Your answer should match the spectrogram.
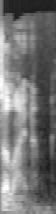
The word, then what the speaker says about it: Salina: And it's pronounced Salina? – In Salina. – In Salina. – In Salina, it's pronounced Salina.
